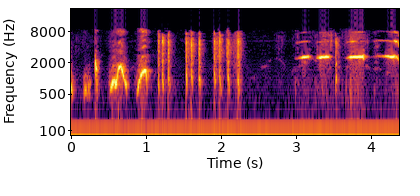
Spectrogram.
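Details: Medan white-rumped shama in full, prolific song: rising slurred whistles, then a run of dry clicking rattles, a brief pause, and several long steady high whistles.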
